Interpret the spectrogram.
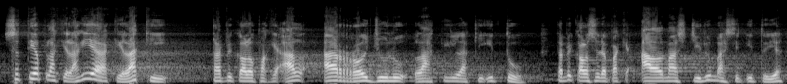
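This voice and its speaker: A man's voice: a little high, brisk, big-room sound. A man teaching Quran recitation rules to beginners, explaining patiently, repeating points and asking rhetorical questions. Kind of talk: tajwid lesson for beginners.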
